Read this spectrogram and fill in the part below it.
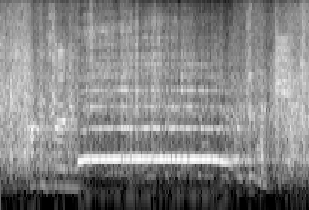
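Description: A steam locomotive whistle blows a long, steady note.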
